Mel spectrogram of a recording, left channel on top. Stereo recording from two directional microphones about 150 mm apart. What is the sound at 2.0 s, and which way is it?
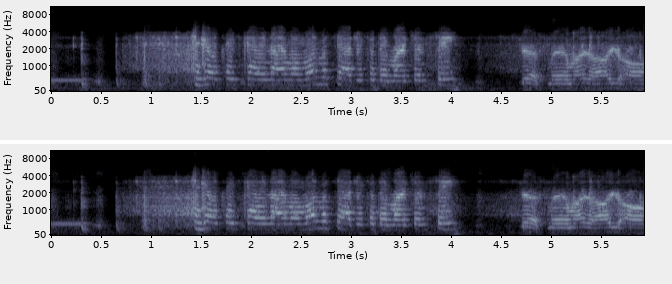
Telephone, 35° right (ahead or behind).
